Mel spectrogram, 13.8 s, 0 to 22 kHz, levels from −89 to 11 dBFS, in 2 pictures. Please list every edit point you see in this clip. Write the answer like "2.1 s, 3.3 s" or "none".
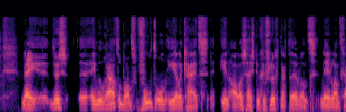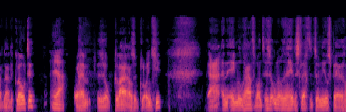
5.8 s, 8.8 s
